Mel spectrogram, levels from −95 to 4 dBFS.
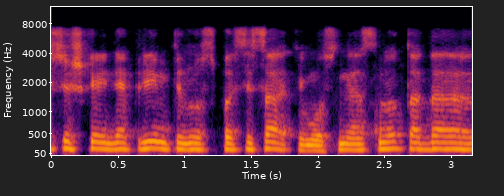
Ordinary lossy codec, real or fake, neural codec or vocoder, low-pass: Opus, 64 kbps; fake; codec, 16 kHz, 4 kbps, FreqCodec, smaller model; 7.2 kHz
